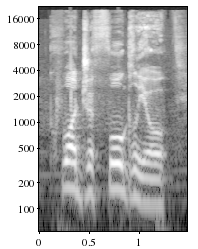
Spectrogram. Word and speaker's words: Quadrifoglio: I believe that's how you pronounce it, not the way Jeremy Clarkson said it. The Quadriog. I do that is quite a quite a tongue twister of a name, but I believe it's Quadroofoglio.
